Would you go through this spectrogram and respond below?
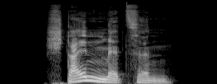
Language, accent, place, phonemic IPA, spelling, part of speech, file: German, Germany, Berlin, /ˈʃtaɪnˌmɛtsɪn/, Steinmetzin, noun, De-Steinmetzin.ogg
- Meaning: female equivalent of Steinmetz (“stonemason”)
